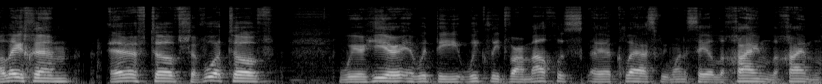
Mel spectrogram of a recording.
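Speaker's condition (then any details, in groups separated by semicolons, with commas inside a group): No condition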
